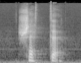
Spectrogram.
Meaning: sixth
- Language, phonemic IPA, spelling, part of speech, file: Swedish, /ˈɧɛˌtɛ/, sjätte, numeral, Sv-sjätte.ogg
